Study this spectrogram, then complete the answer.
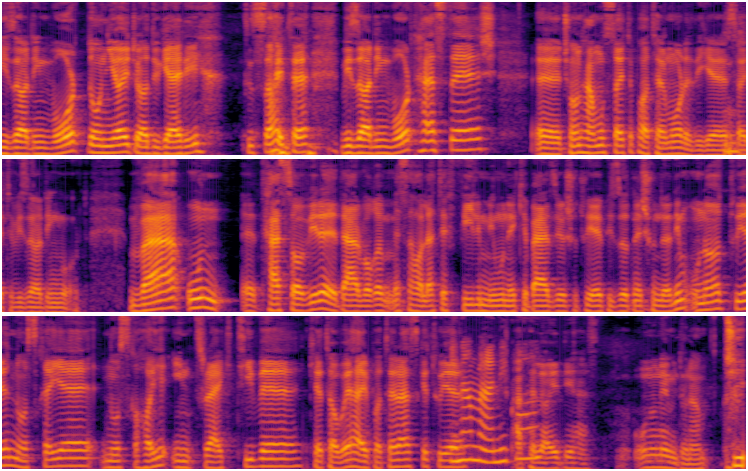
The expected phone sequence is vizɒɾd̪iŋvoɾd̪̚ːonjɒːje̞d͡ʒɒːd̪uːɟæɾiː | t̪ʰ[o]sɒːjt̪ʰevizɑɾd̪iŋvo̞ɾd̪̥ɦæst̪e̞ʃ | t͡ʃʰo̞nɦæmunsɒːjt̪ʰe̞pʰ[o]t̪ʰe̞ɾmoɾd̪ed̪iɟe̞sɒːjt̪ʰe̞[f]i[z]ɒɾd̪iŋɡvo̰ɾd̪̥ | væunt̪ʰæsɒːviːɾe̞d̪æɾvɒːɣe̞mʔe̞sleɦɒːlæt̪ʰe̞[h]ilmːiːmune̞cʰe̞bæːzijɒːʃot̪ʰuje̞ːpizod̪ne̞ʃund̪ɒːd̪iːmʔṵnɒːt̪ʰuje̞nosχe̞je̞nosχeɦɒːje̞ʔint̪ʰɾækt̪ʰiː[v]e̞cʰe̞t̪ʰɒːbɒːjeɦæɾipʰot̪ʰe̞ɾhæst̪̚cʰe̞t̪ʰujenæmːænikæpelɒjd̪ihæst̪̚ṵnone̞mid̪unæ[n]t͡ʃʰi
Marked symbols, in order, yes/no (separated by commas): no, no, no, yes, no, yes, no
